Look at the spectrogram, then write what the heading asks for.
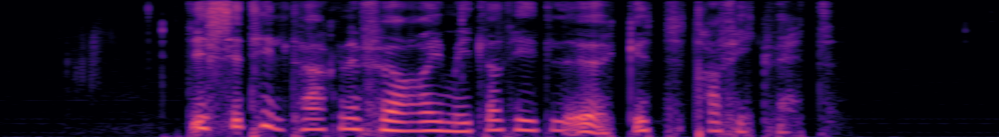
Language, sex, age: Norwegian, female, 53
